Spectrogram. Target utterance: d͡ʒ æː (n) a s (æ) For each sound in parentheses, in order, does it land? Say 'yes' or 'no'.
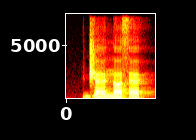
yes, yes

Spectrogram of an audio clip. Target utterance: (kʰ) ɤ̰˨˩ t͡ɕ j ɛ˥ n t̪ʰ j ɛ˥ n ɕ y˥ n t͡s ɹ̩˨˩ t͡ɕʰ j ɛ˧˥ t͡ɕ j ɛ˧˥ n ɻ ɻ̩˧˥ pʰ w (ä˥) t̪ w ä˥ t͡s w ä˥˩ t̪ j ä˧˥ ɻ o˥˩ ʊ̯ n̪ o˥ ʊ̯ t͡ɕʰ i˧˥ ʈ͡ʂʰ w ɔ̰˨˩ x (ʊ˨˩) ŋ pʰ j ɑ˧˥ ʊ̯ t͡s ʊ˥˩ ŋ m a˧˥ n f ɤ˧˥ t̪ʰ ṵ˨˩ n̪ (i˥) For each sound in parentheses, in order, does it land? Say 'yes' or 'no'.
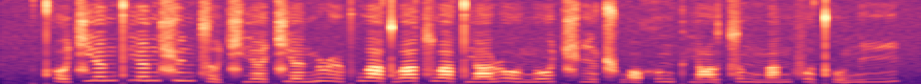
no, no, no, no

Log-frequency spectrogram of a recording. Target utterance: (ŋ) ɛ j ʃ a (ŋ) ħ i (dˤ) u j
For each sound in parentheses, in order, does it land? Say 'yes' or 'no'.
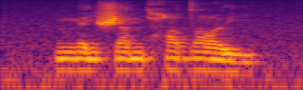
yes, no, yes

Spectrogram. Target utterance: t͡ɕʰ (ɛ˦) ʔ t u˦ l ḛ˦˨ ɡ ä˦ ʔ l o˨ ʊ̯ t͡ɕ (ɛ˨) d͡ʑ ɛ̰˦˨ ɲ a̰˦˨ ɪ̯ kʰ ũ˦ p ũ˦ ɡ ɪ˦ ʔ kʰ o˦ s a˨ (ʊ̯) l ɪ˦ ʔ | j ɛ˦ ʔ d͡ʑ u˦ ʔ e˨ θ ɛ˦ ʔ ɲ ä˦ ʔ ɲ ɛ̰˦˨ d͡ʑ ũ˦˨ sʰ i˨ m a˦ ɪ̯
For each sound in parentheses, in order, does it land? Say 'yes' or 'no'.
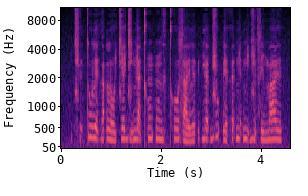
no, no, no

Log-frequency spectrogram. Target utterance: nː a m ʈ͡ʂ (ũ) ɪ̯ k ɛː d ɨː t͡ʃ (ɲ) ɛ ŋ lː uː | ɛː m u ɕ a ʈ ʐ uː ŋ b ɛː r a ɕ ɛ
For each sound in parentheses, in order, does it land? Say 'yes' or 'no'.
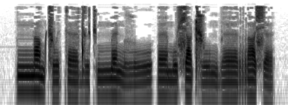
no, no

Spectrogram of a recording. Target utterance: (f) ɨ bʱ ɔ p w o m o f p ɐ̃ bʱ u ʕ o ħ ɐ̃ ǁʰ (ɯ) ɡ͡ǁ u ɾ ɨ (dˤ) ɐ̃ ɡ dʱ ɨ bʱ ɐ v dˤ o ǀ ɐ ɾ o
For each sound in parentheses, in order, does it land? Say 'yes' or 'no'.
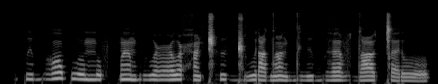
no, yes, yes

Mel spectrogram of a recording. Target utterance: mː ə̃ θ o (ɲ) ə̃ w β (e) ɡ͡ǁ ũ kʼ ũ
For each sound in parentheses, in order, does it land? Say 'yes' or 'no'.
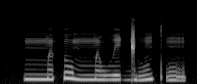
no, yes

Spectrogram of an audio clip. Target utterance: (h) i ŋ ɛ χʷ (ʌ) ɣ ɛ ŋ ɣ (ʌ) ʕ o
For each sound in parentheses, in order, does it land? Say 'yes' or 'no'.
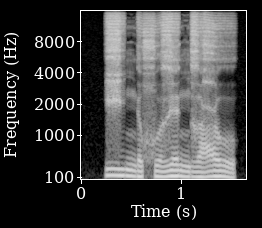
no, yes, yes

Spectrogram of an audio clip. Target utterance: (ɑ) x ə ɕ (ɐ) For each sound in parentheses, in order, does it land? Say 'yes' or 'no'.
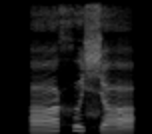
no, no

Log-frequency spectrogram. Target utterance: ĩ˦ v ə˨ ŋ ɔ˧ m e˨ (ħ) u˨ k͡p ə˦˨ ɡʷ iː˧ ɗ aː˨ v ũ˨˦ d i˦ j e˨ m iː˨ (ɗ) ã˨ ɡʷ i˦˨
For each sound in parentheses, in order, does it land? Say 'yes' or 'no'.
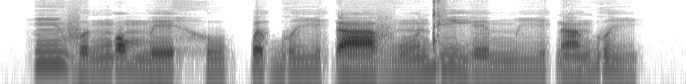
no, yes

